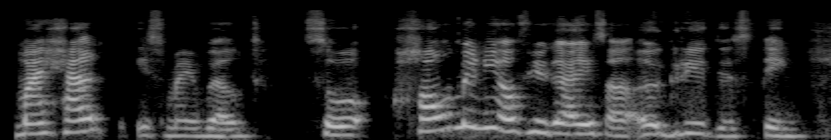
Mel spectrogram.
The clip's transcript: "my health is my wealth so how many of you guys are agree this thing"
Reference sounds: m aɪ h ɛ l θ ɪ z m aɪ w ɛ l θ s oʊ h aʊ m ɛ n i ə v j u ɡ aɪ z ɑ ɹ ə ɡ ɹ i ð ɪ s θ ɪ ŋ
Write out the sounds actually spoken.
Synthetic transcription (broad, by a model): m aɪ h ɛ l t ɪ s m aɪ w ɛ l t s oʊ h aʊ m ɛ n i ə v j u ɡ aɪ s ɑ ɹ ə ɡ ɹ i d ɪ s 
